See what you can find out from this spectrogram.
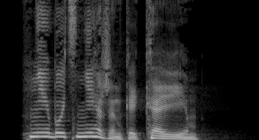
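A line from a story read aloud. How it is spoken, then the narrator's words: Sarcastic snort. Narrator (Russian): Язвительно хмыкнул я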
